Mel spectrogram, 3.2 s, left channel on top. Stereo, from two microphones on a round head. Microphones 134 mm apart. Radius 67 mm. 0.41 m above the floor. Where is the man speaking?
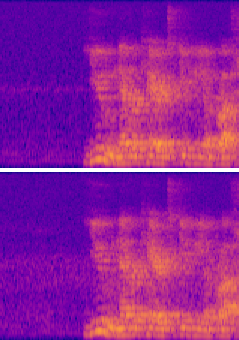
10° left (ahead or behind), 1.4 m.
